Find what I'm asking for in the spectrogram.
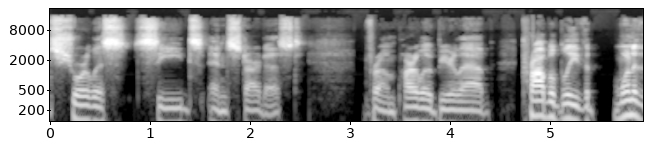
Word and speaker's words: Parleaux: Parlo Beer Lab. It's P-A-R-L-E-A-U-X. – Because it's New Orleans. Yep. – That's right. Of course, it's spelled L-E-A-U-X.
